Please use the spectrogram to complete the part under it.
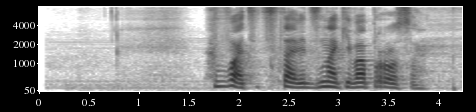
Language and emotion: Russian, angry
